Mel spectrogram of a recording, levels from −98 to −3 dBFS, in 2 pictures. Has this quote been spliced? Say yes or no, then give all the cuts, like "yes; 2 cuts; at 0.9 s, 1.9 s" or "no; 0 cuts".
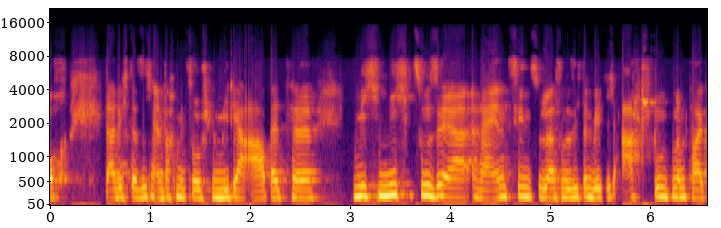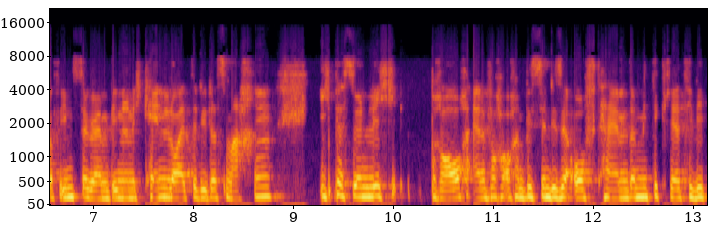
no; 0 cuts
